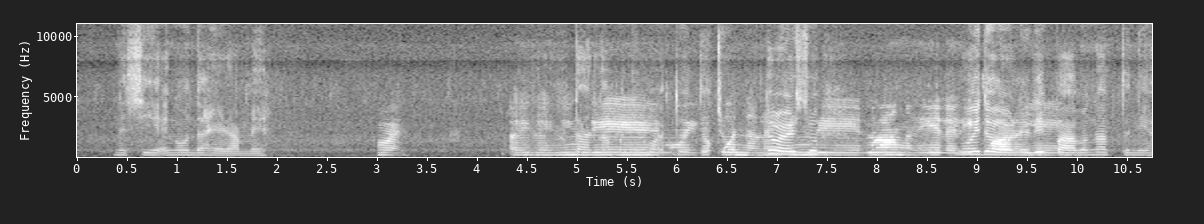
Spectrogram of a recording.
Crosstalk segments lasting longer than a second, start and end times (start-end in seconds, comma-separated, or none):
5.9-7.3, 8.1-9.7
